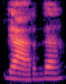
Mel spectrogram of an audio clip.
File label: "garda", Proto-Germanic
